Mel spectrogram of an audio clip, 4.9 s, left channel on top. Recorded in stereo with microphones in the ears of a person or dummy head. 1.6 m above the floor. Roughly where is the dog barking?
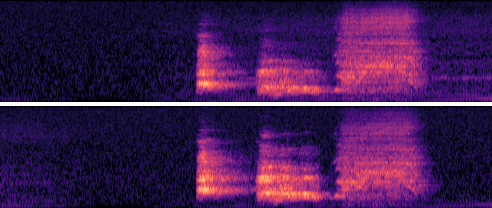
Centre.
